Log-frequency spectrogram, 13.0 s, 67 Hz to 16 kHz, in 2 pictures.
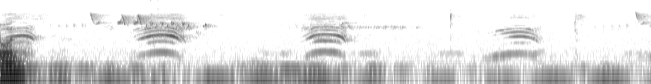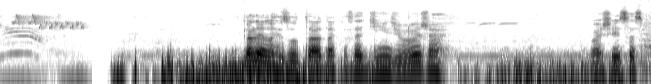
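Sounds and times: animal calling: 0:00.0 - 0:02.2, 0:02.9 - 0:04.1, 0:06.3 - 0:07.2.

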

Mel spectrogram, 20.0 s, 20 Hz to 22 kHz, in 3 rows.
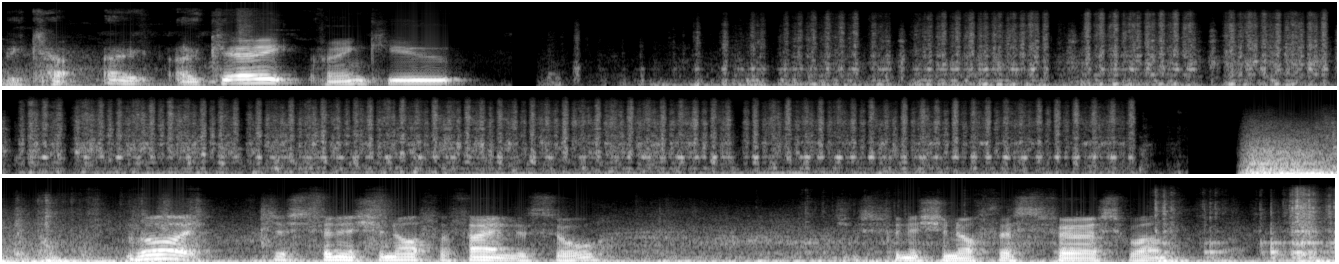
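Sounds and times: handsaw rasping through wood: 0:03.4 - 0:12.4, 0:19.2 - 0:20.0.

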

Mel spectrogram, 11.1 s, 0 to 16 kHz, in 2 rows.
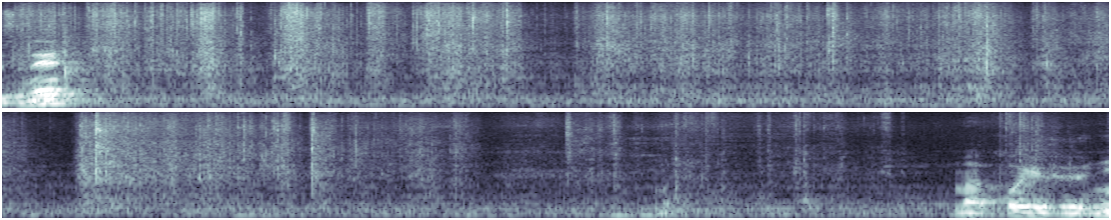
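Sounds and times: plastic wrapping crinkling: 0:00.0 - 0:08.0.

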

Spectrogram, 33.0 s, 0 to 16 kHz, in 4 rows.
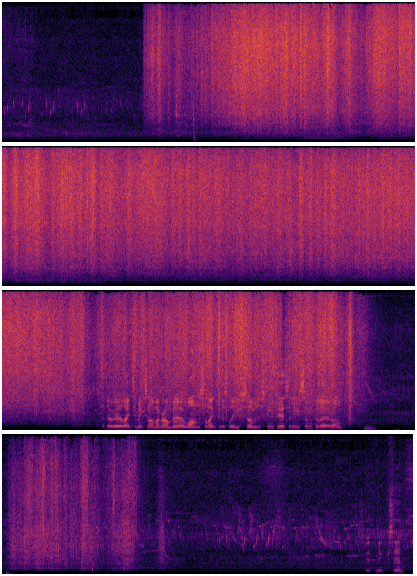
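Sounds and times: crumbs pouring into a bowl: 0:02.8 - 0:23.8
bag rustling: 0:02.8 - 0:24.0, 0:24.9 - 0:27.6.

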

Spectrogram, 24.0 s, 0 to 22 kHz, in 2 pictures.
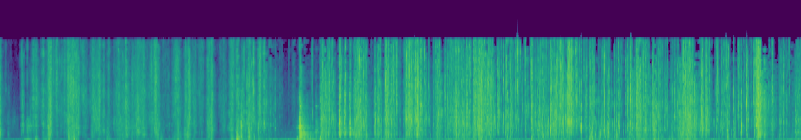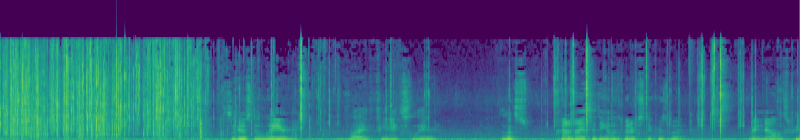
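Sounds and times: plastic packaging crinkling: 0:00.0 - 0:17.0
plastic cracking: 0:03.5 - 0:17.0.

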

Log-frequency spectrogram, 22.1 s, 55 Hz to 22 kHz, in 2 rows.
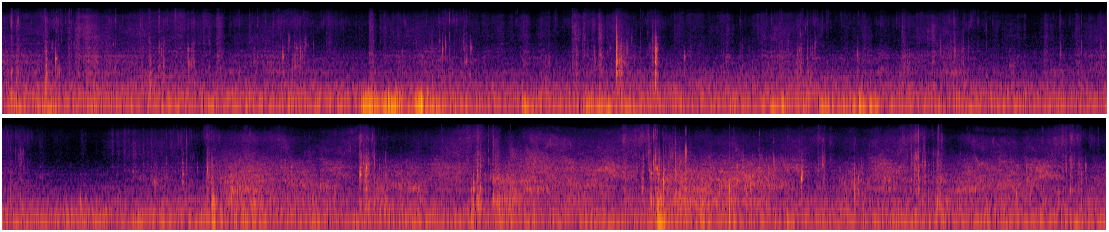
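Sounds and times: sharp crackles: 0:12.4 - 0:22.0
wet sand squished in water: 0:12.4 - 0:22.0.

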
